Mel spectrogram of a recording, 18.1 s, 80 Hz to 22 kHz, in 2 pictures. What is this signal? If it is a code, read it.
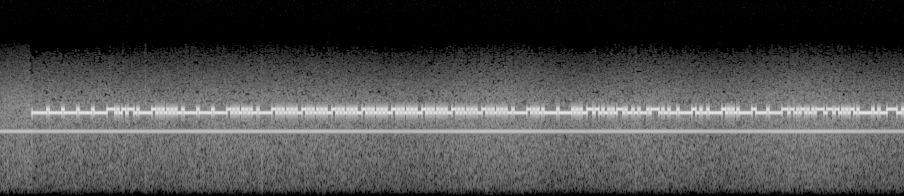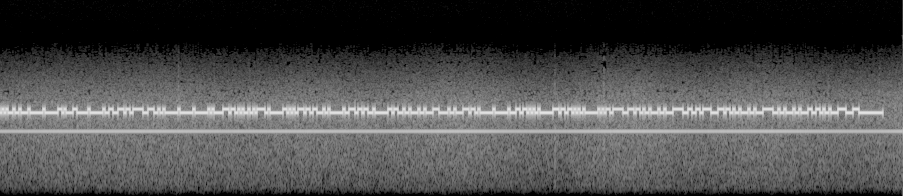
RTTY (50 baud, 170 Hz shift), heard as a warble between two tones, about 2250 Hz centre, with a steady whistle near 1480 Hz. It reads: RYRYRYRYRYRYRYRYRYRYRY JH3PRV DE S56GVW TNX FER CALL. UR RST 589 589.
